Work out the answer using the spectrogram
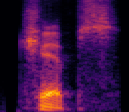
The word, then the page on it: Chips: American English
